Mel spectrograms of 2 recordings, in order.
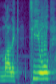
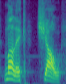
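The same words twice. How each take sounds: First: The surname does not sound like Italian 'ciao'. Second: The surname sounds like Italian 'ciao'. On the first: The speaker calls it wrong. "I've been pronouncing his name wrong. I was pronouncing it" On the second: The speaker calls it right. "like you're saying hi or bye in Italian"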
